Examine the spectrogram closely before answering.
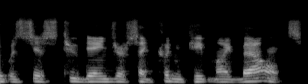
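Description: Speaking at medium pitch, a man keeps a monotone, flat intonation. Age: 70s. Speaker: older adult sharing mobility experience. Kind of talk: interview. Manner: halting.

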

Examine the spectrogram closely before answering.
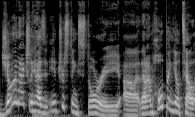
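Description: Lively intonation marks this man's speech in a Canadian accent. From Central Canada, Toronto area. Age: 40s. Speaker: podcast host. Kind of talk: interview.

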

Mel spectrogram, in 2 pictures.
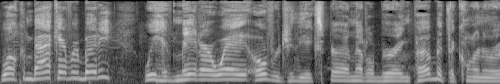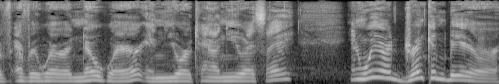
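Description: A man with an American accent talks at a fairly quick pace in a fairly high pitch with lively intonation, over noticeable background noise. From Iowa. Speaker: podcast host and homebrewing author. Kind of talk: casual chat.

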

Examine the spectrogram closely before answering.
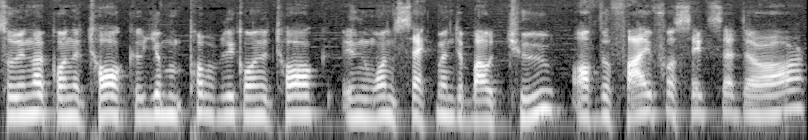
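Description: A man's dark, mellow voice with a German accent and fairly even intonation. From German-speaking Europe. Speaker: podcaster and add-on expert. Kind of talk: casual chat. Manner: halting, repeats words.

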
